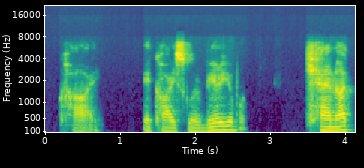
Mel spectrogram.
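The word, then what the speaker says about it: chi: square is Kai Square the Greek letter Kai pronounced Kai a Kai Square variable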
